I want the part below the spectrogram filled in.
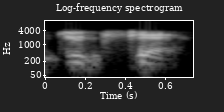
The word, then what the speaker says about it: Juche: how to correctly pronounce what's actually Juche.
